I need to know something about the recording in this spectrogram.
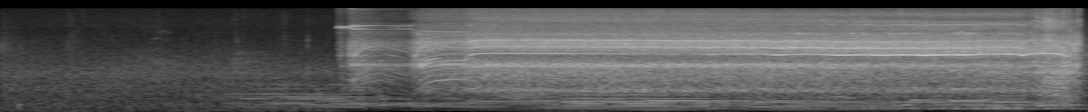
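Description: Cordless drill spinning up about two and a half seconds in, then running with a steady high whine as it bores a small pilot hole through the sheet-metal front guard of a Toyota Prado. Background music plays under it.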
